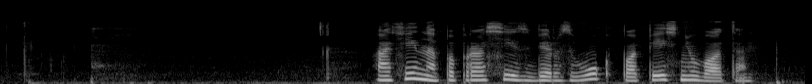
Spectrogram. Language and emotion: Russian, neutral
